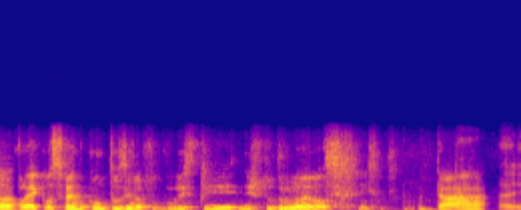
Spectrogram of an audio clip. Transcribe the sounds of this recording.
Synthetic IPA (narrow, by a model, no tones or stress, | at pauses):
nɐpɾaikosvɛnkont̪uzinɐfʊd̪̚bolist̪iniʃt̪ʊd̪ɾuɡonɛnalˠsi̥ | d̪a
